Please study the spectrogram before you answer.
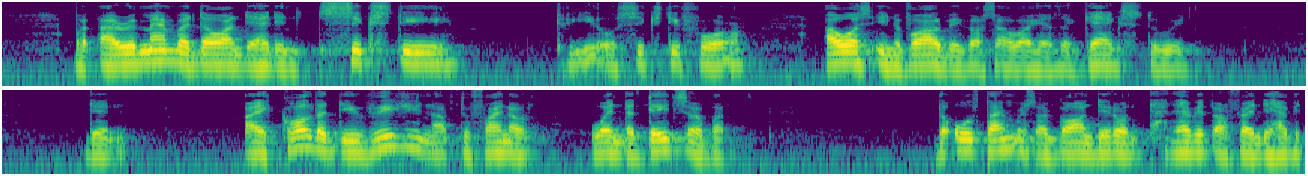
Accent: Lahaina, Hawaii, United States; talk to us in Visayan, we talk back, they're surprised, you know. Especially that they know we're born and raised in Lahaina, on Maui.

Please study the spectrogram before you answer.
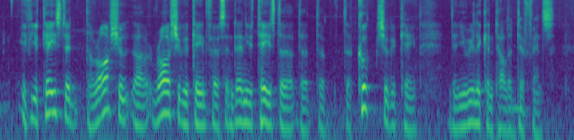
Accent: Paia, Hawaii, United States; born there; I was born on Maui, Paia, Maui.

